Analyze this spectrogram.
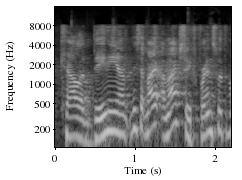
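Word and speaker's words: Cialdini: Hey, I know everybody pronounces his name differently. What is it? Robert? The Caladini, Kilodani, Candelabra. Yeah, I say Caladini.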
